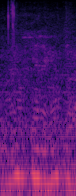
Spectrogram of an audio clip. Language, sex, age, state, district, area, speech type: Sindhi, male, 60+, Delhi, South Delhi, urban, spontaneous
